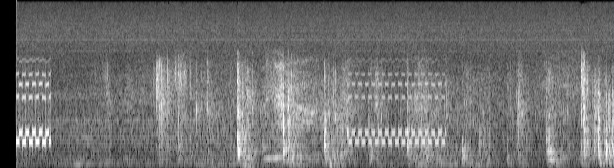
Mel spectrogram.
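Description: A telephone ringing twice with a pulsing, trilling ring: a short burst at the start and a longer one of about a second midway. Knocks and clatter come between the rings, and there is a louder clunk near the end as the phone is picked up.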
